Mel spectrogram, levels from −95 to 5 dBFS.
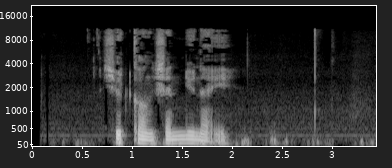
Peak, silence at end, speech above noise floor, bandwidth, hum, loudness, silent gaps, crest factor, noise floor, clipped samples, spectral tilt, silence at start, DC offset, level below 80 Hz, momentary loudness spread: -4 dBFS; 1 s; 33 dB; 11.5 kHz; none; -22 LUFS; none; 22 dB; -54 dBFS; under 0.1%; -5.5 dB/octave; 0.7 s; under 0.1%; -46 dBFS; 22 LU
